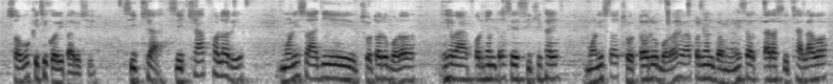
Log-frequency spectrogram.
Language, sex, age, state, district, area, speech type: Odia, male, 18-30, Odisha, Nuapada, urban, spontaneous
